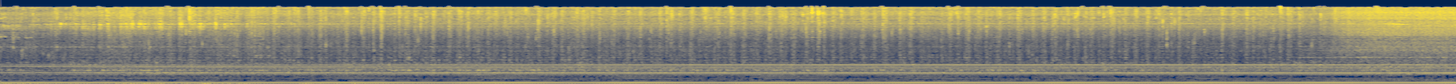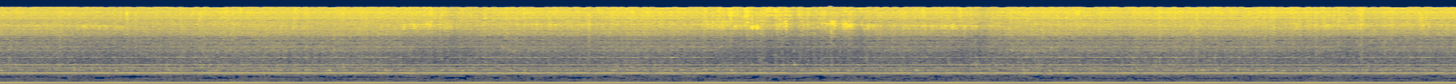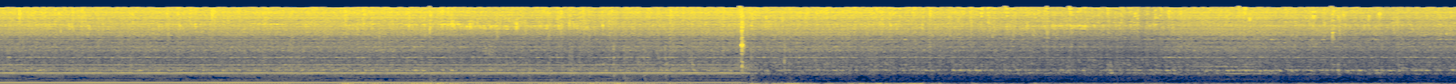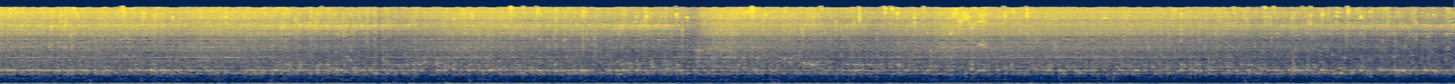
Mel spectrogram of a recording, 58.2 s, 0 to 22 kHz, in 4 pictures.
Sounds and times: Portable fridge hum 0:00.0 - 0:41.9
hiss 0:13.2 - 0:58.2

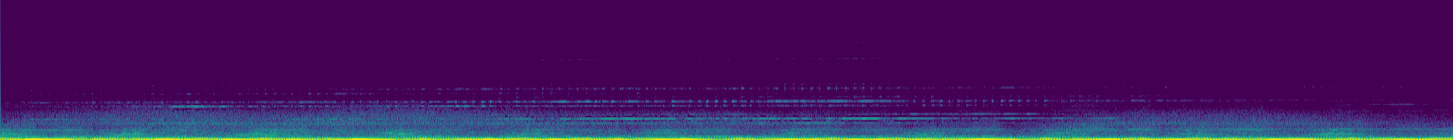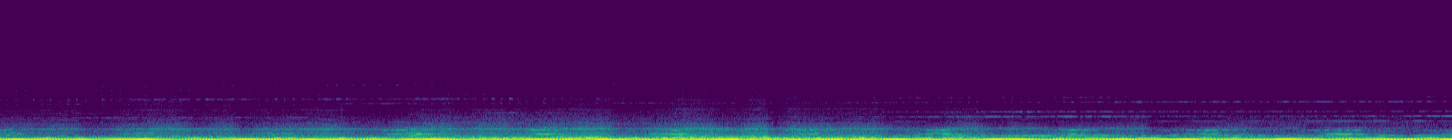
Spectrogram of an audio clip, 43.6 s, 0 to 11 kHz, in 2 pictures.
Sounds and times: drone 0:00.0 - 0:43.5

